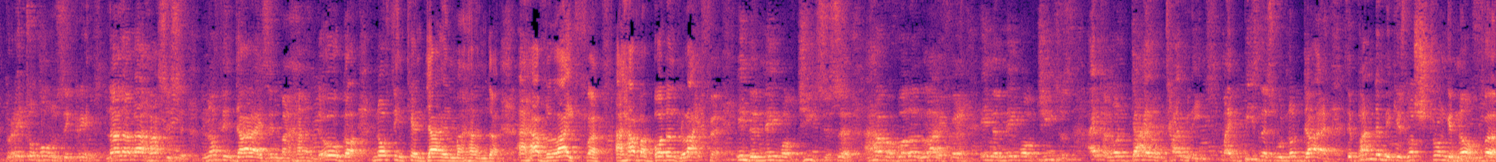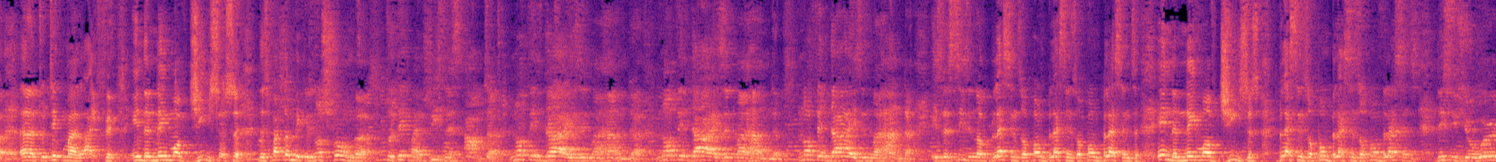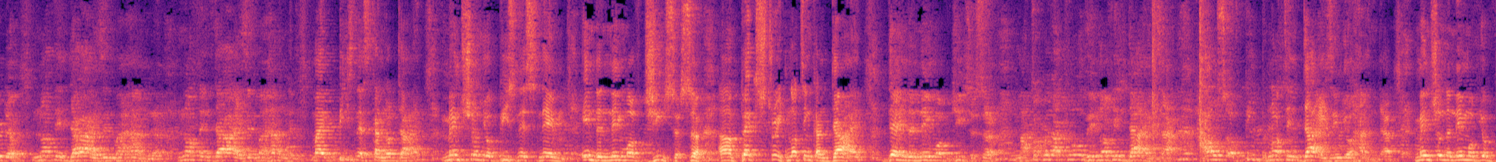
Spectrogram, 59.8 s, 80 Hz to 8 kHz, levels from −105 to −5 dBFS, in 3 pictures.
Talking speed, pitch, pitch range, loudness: 165 wpm, 185 Hz, 170-200 Hz, -18 LUFS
